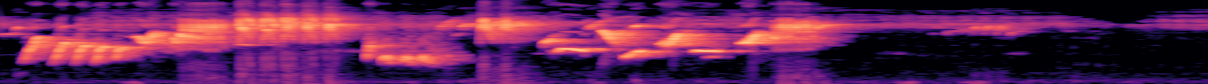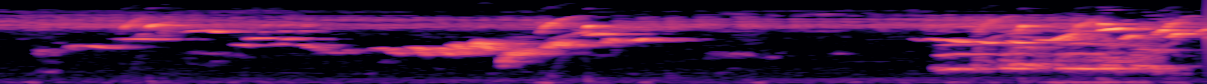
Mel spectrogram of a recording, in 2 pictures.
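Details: A male white-rumped shama sings in the morning as it sunbathes. The song is a varied string of quick, high whistles and chirps with rising and falling slides, broken by short pauses, then resumes with rapid twittering.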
